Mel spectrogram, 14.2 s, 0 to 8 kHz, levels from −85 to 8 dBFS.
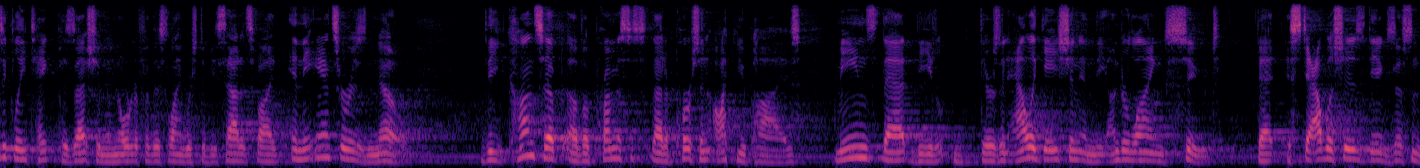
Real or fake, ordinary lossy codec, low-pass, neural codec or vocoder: real; Opus, 64 kbps; 7.2 kHz; none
